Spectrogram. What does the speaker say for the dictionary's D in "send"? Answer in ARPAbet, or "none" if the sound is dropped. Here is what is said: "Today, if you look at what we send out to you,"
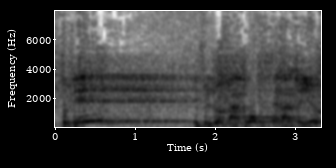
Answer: none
